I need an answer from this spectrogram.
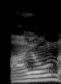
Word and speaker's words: Ion: it is game director i own i believe is how you pronounce the first name how's it cost us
